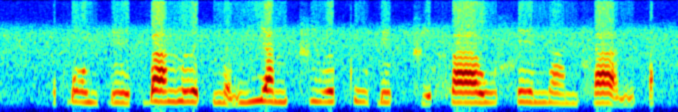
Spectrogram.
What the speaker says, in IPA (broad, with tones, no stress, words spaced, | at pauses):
ɓɔ̤˨˩jɗe˧˩ ɓa˧ŋ lə˨˩p̚nə̰˧˥nɲa˧n t͡ɕɨ˨˦ə̯ t̪ṳ˨˩ɗe˨˩p̚t͡ɕḛ˧˨ faː˧wse˧na̤˨˩n sa̰˧˨nʔ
